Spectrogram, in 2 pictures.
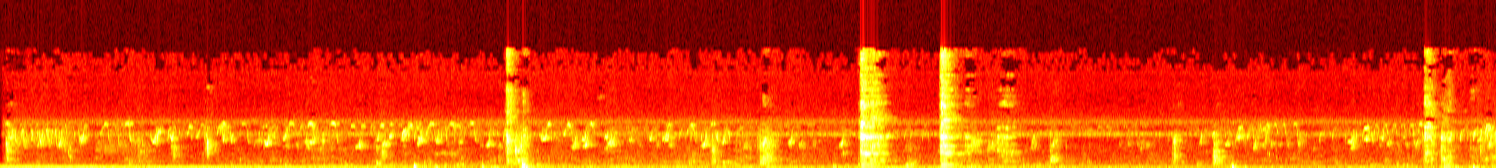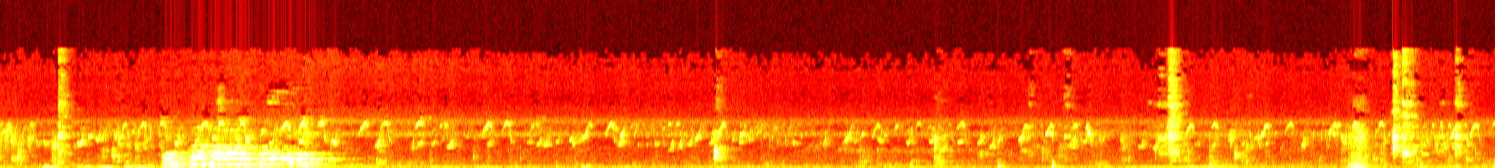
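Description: A rooster crows once, about halfway through, in a single call of about a second and a half. Around it are quiet outdoor ambience and a few light clicks of dishes and cutlery.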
